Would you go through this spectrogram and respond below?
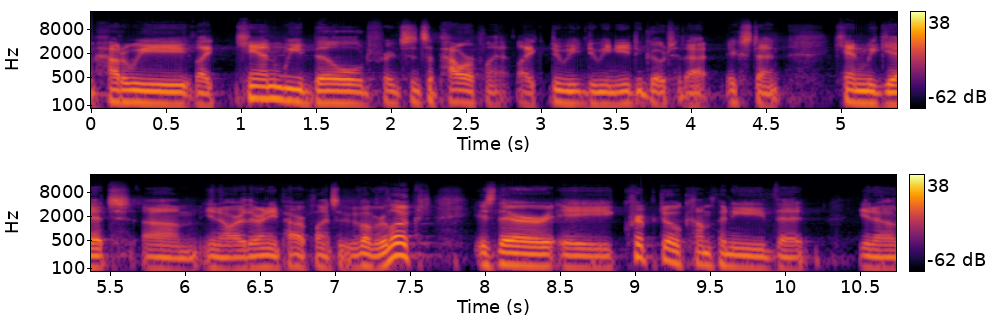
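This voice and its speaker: A man's voice: fairly low pitch, a bit bright. A man on a live panel answering an audience question, casual and thinking aloud with "like" and "you know". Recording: hall with long reverb.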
